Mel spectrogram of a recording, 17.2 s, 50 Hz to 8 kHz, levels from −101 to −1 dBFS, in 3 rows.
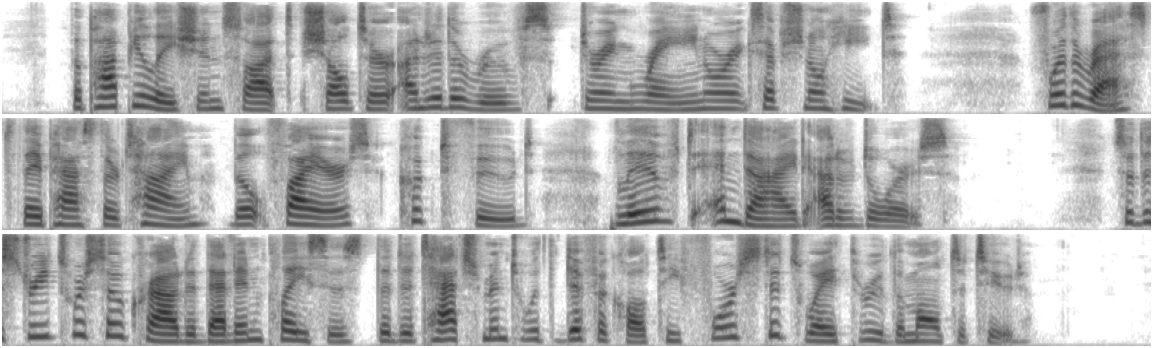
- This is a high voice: Yes, high, 210 Hz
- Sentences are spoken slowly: No, average, 165 wpm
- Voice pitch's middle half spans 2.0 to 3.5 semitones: No, average, 4.3 semitones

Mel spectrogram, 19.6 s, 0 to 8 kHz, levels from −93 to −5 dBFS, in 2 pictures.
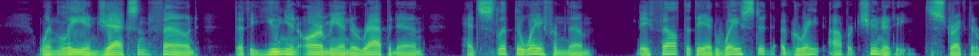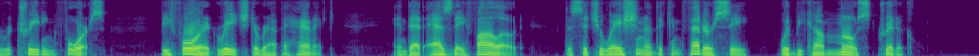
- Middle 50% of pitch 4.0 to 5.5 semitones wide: No, average, 3.6 semitones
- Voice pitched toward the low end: Yes, low, 100 Hz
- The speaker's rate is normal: Yes, average, 155 wpm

